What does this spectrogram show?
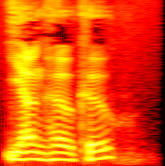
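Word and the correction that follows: Younghoe Koo: So that is incorrect. It's Young Waku.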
